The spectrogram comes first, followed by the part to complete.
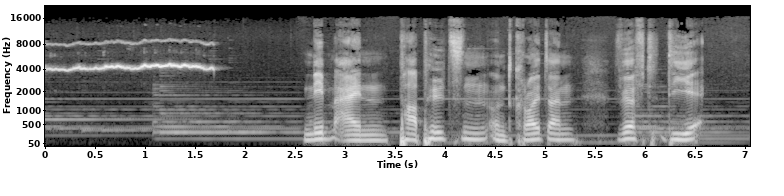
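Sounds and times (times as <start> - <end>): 
kettle whistling as water boils: 0.0 - 1.8
speech: 2.6 - 6.7.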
